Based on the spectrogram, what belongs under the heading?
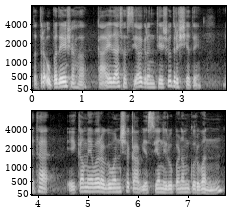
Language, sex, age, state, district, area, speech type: Sanskrit, male, 18-30, Maharashtra, Mumbai City, urban, spontaneous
